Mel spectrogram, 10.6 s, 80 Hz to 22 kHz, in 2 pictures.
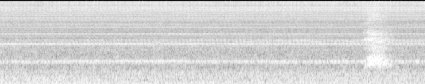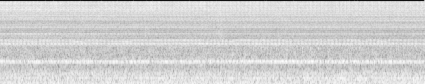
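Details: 1965 Fedders Weather Wheel air conditioner just after cold start in a very cold shop: quiet even hum, steady tones, one brief click, no knocks or rattles; compressor smooth at almost 59 revolutions per second, head pressure starting to build, already ice cold.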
